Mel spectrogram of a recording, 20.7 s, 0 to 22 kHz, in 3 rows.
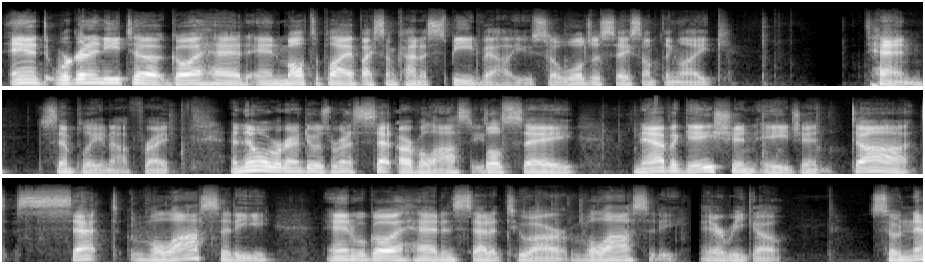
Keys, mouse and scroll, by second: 4.0-6.7 typing, 8.1 Return, 10.5-15.4 typing, 12.5 Tab, 17.4-18.6 typing, 18.9 Right, 18.9 ctrl+s.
